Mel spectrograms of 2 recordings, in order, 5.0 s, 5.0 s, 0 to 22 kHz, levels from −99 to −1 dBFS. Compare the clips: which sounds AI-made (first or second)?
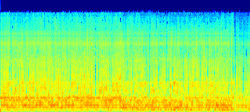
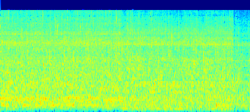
first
